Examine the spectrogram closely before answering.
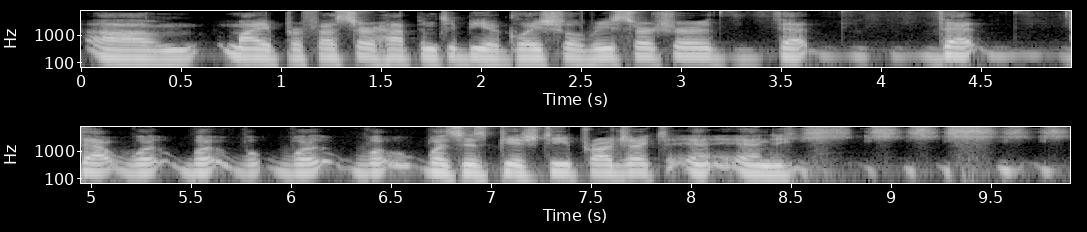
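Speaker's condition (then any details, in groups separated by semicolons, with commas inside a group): Stuttering; lifelong stutter; may freeze up mid-speech, then gets back on a roll; repeated sounds, repeated words, prolonged sounds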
